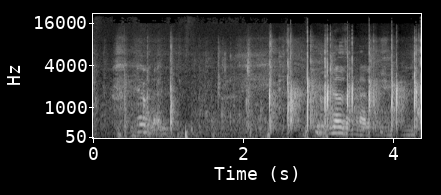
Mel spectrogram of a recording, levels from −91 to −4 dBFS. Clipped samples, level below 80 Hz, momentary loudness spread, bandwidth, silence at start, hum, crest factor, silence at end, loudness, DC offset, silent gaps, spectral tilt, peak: under 0.1%; -60 dBFS; 18 LU; over 20 kHz; 0 s; none; 24 dB; 0 s; -25 LUFS; under 0.1%; none; -1 dB/octave; -2 dBFS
